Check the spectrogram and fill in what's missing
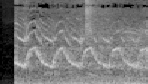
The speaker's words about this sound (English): I just want you to watch as you see these cars going by. You don't see anybody throwing anything at these cop cars, but I want you to pay very close attention at the last vehicle that drives by. Watch this.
